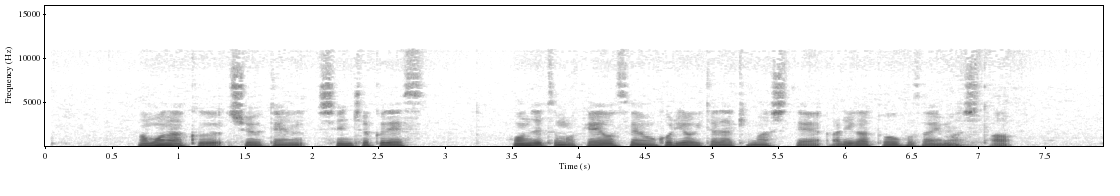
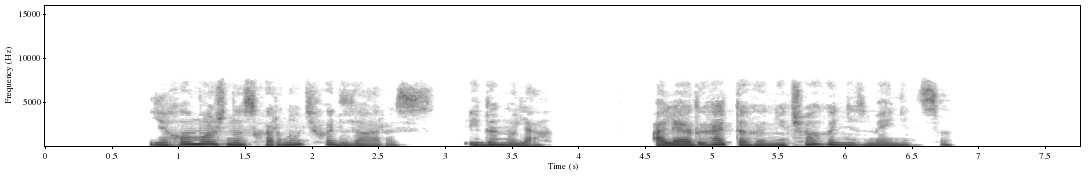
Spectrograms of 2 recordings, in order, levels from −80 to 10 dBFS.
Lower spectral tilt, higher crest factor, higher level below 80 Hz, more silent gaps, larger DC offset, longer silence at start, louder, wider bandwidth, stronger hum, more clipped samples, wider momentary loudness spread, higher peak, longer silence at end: about the same, -7 dB/octave vs -6.5 dB/octave; about the same, 20 dB vs 18 dB; first, -46 dBFS vs -62 dBFS; second, none vs 2.92-3.13 s, 3.81-4.55 s; neither; about the same, 0.7 s vs 0.8 s; second, -26 LUFS vs -21 LUFS; first, 11.5 kHz vs 7.8 kHz; neither; neither; second, 9 LU vs 15 LU; about the same, -6 dBFS vs -4 dBFS; second, 0.7 s vs 0.95 s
